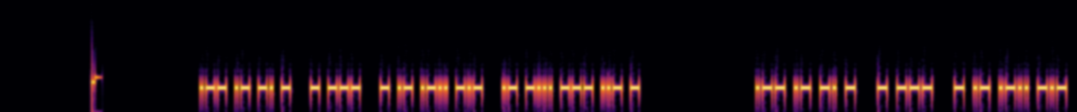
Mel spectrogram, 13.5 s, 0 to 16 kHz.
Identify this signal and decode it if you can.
Morse code, heard as a keyed tone, about 29 wpm, 700 Hz. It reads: WANT TO TALK ABOUT WANT TO TALK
